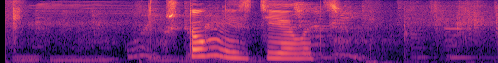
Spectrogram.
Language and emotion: Russian, sad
